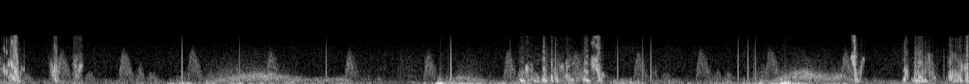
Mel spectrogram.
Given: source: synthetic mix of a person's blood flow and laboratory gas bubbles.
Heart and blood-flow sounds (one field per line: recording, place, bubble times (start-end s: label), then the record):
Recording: Doppler ultrasound of blood flow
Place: subclavian vein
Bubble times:
0.00-0.24 s: bubbles
0.48-0.61 s: bubbles
0.72-0.83 s: bubbles
5.18-6.06 s: bubbles
8.48-8.65 s: bubbles
9.01-9.38 s: bubbles
9.46-9.70 s: bubbles
From the record:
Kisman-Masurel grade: 223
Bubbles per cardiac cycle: several, 3 to 8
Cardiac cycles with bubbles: 10 to 50%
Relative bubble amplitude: loud (0.450 to 0.775)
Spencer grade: 2 (many but less than half of the cardiac periods contain bubble signals, singularly or in groups)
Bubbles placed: anywhere in the cardiac cycle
